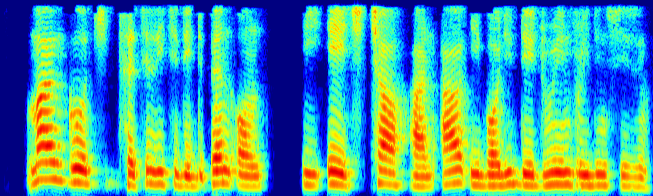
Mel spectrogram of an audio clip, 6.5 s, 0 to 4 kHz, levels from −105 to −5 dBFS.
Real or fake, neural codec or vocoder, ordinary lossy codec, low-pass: fake; codec, 24 kHz, 0.5 kbps, DualCodec; MP3, 32 kbps; 3.6 kHz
